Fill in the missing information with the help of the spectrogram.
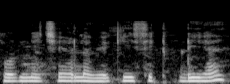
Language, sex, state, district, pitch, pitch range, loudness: Hindi, male, Uttar Pradesh, Saharanpur, 160 Hz, 155-170 Hz, -13 LUFS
